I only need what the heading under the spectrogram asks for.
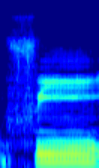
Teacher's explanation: mad thobi'i panjang satu alif atau dua harakat, dua ketukan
